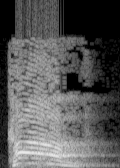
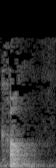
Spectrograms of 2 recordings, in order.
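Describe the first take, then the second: First: The word is said loudly, like thunder. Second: The word is said softly, at normal volume. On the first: An overwhelming invitation that cannot be ignored. The speaker calls it right. "So here is a thunderous" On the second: A plain, ordinary invitation. The speaker calls it wrong. "It's not quiet. It's not even normal in speech"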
